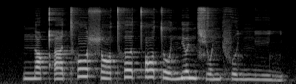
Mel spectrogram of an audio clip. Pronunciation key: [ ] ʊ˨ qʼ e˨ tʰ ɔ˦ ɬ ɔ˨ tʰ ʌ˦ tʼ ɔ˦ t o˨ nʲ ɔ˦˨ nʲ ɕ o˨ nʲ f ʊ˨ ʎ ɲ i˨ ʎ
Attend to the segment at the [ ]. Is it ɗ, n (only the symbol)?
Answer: n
